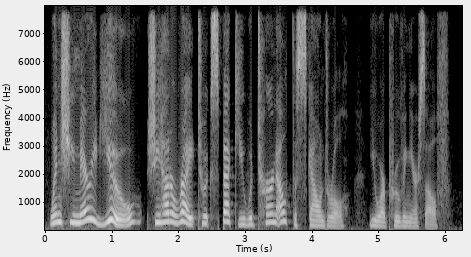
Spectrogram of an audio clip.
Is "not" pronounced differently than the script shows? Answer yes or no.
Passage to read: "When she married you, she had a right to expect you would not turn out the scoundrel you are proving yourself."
yes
